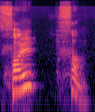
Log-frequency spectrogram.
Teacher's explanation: You have two consonants after the O, so you have short and open version. Voll, not voll.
